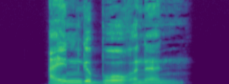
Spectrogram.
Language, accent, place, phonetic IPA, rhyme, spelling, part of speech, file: German, Germany, Berlin, [ˈaɪ̯nɡəˌboːʁənən], -aɪ̯nɡəboːʁənən, eingeborenen, adjective, De-eingeborenen.ogg
- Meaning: inflection of eingeboren: 1. strong genitive masculine/neuter singular 2. weak/mixed genitive/dative all-gender singular 3. strong/weak/mixed accusative masculine singular 4. strong dative plural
